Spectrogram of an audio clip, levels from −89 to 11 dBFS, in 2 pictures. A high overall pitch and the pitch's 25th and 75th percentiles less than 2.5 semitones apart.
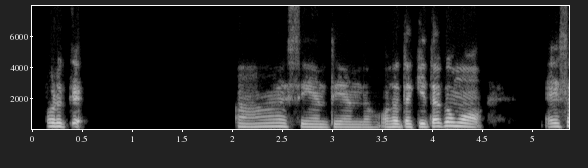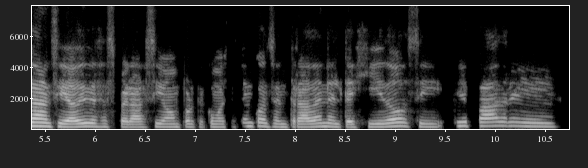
No: high, 200 Hz; average, 2.9 semitones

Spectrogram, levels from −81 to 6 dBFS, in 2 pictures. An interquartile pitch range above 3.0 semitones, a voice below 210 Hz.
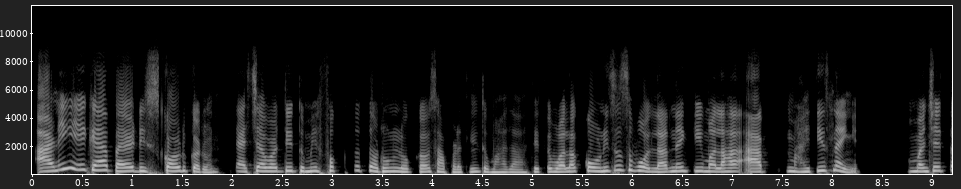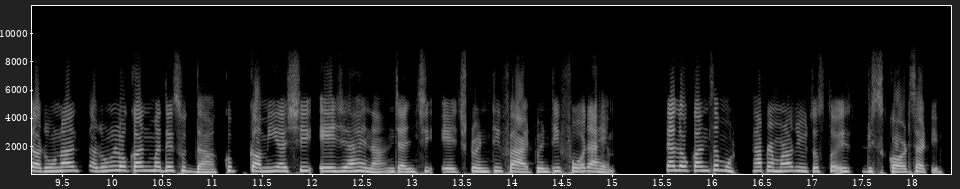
No: average, 3.8 semitones; very high, 255 Hz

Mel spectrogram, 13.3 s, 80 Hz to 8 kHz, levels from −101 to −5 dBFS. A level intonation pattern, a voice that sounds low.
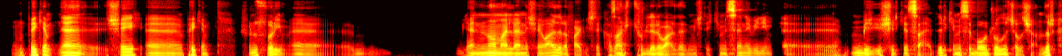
Yes: narrow, 2.3 semitones; very low, 95 Hz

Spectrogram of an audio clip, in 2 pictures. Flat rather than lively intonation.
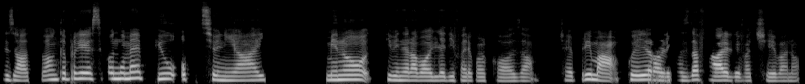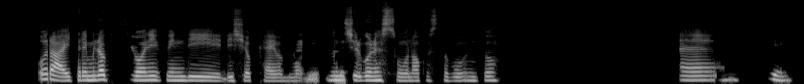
No: average, 3.0 semitones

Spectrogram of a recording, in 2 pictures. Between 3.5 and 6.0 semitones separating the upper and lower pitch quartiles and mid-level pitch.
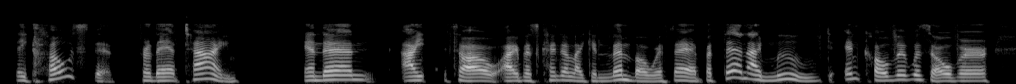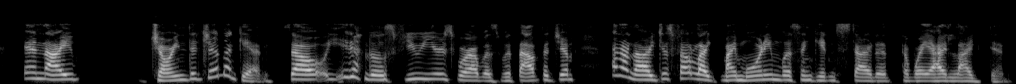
No: wide, 5.4 semitones; high, 195 Hz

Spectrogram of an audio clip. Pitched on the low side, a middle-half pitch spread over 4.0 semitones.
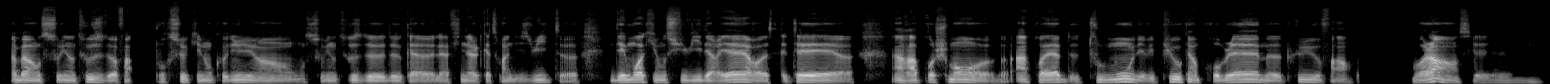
No: very low, 95 Hz; average, 2.9 semitones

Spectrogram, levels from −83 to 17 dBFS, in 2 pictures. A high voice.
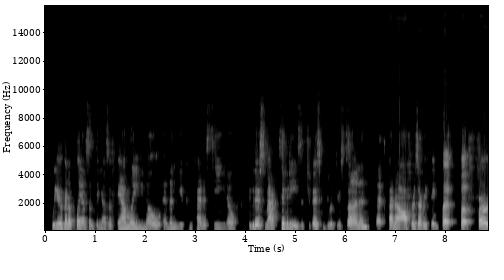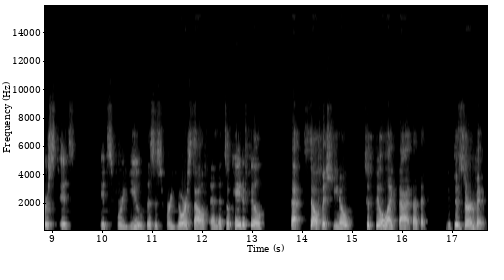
Yes: high, 210 Hz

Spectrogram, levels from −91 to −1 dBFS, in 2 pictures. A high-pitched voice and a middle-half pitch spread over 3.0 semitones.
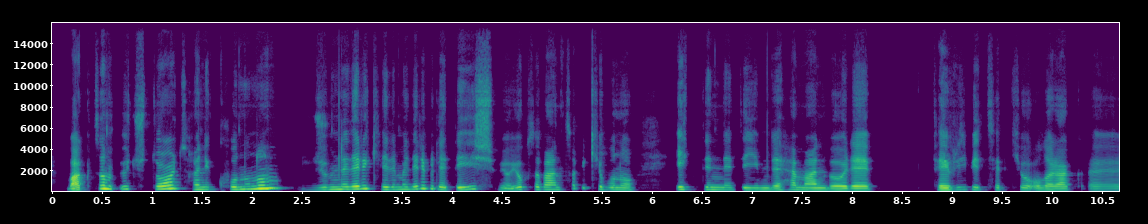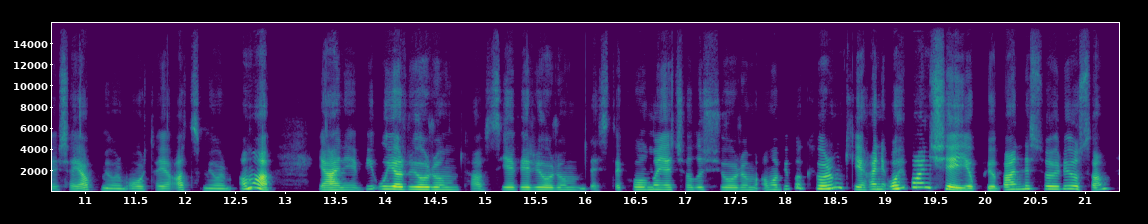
Yes: high, 210 Hz; average, 5.2 semitones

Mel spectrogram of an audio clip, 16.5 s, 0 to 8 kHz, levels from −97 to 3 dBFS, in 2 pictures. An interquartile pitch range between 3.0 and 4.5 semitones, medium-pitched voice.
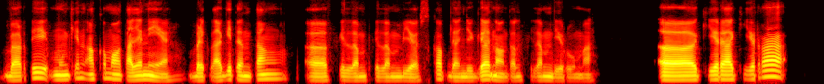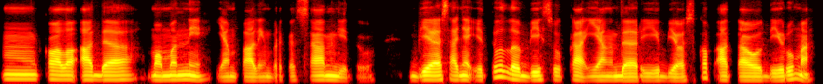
No: average, 3.6 semitones; low, 100 Hz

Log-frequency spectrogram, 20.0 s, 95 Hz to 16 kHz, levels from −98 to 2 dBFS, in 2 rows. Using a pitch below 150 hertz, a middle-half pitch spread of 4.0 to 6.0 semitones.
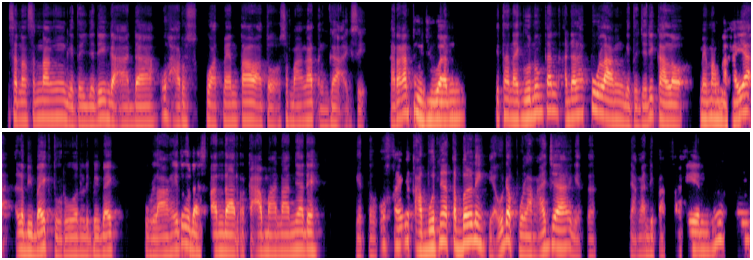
No: low, 135 Hz; average, 3.4 semitones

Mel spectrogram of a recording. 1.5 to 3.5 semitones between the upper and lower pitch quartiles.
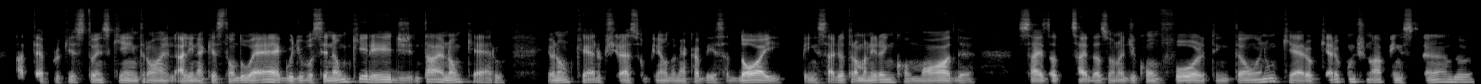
Yes: average, 3.1 semitones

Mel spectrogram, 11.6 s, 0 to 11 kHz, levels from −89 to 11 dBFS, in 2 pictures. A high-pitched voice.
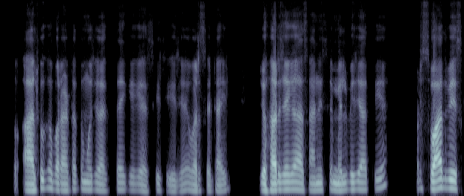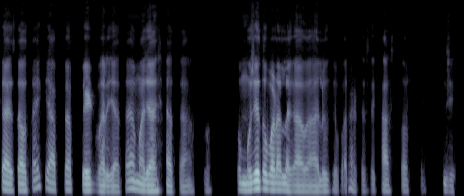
No: low, 110 Hz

